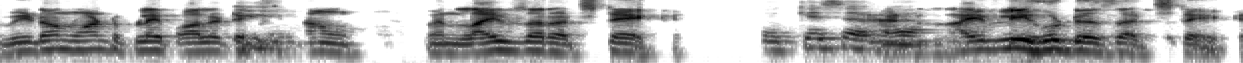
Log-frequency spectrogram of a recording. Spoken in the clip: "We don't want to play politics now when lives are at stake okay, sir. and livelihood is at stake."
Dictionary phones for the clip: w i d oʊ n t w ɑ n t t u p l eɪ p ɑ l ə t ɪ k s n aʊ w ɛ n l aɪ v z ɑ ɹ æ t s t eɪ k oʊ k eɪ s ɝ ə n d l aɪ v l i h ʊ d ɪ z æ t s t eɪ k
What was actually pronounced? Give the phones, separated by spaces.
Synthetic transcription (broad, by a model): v i d oʊ n t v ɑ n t t u p l eɪ p ɑ l ə t ɪ k s n aʊ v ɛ n l aɪ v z ɑ ɹ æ t s t eɪ k oʊ k eɪ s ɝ ə n d l aɪ v l i h ʊ d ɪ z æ t s t eɪ k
